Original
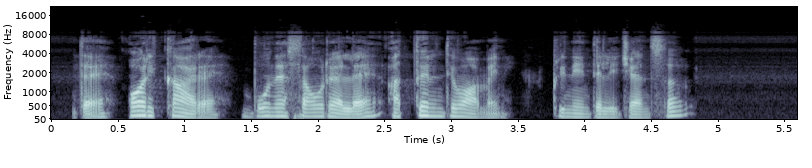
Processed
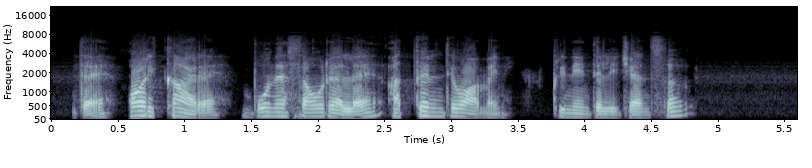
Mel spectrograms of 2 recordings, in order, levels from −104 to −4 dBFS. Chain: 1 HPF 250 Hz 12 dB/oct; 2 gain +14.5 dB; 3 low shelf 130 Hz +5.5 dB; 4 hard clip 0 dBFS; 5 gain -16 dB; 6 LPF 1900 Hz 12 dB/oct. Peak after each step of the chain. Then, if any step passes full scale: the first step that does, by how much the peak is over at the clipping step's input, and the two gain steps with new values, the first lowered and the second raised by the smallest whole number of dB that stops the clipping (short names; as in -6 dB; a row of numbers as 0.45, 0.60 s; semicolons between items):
-7.0, +7.5, +8.0, 0.0, -16.0, -15.5 dBFS; step 2, 8.0 dB; step 2 +6.5 dB, step 5 -8 dB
